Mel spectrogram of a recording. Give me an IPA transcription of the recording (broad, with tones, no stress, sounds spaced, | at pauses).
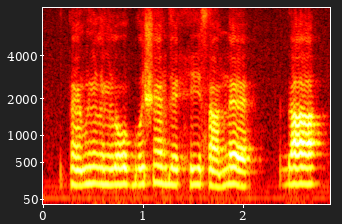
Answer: t ɛ̃˨ v ĩ˧ l ĩ˨ l oː˧ ɡʷ i˨˦ ʃ ɛ̃˦ d e˧ h i˧ s ã˨ n ɛ˦˨ | ɡ a˦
